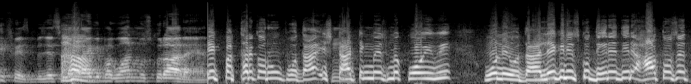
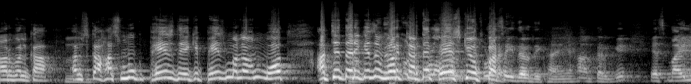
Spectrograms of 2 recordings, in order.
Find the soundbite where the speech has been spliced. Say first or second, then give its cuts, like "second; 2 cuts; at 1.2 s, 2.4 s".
first; 1 cut; at 2.1 s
